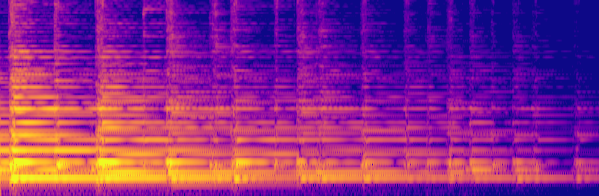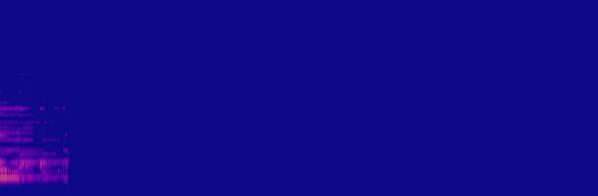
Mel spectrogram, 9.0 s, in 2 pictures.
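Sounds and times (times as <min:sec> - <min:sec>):
zebrawood mandola playing: 0:00.0 - 0:02.9.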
